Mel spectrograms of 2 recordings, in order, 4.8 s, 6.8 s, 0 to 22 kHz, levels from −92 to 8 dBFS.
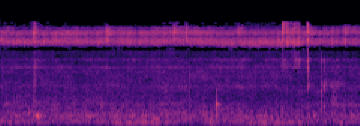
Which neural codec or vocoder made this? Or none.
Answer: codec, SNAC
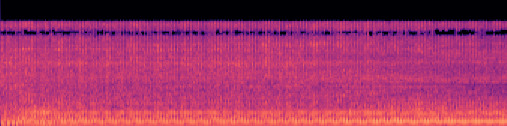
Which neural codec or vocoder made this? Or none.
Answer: none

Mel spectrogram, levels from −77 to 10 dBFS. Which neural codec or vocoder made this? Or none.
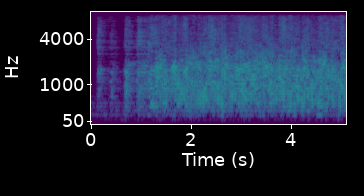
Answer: vocoder, HiFi-GAN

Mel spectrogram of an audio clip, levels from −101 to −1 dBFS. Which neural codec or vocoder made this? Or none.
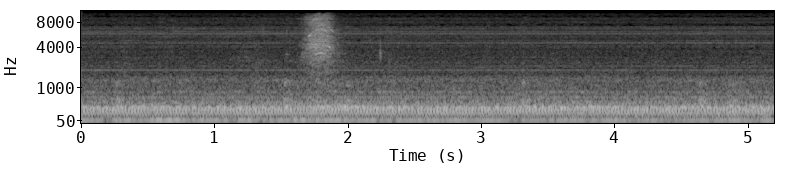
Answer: none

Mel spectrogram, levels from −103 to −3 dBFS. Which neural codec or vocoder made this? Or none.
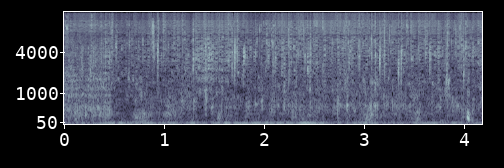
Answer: none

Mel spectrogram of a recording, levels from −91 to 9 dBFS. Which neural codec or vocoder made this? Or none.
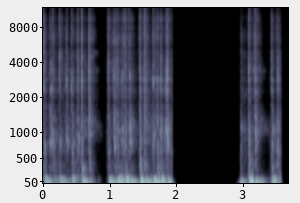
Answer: codec, SNAC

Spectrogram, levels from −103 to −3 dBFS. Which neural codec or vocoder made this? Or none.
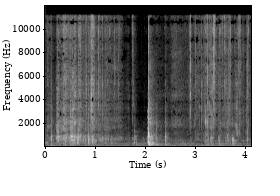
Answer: none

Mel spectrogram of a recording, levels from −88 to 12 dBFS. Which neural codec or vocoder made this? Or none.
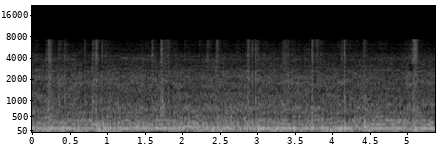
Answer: codec, SNAC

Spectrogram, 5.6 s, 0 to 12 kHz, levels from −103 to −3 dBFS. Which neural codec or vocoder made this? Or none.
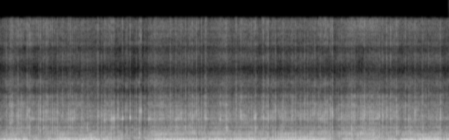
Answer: autoencoder, DAC-VAE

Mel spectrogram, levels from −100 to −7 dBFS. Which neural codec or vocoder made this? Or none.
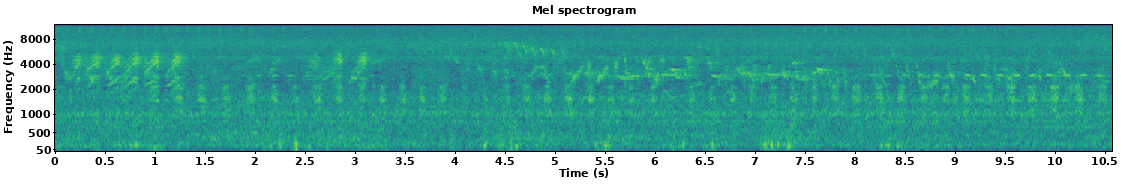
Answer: none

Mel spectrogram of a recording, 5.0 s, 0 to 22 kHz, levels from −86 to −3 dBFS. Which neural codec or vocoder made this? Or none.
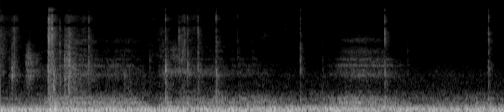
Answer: none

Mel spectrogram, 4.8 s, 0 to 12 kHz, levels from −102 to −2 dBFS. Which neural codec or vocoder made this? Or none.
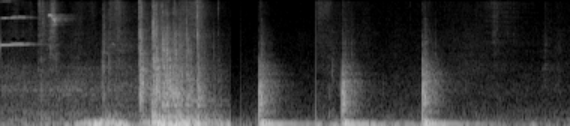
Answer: none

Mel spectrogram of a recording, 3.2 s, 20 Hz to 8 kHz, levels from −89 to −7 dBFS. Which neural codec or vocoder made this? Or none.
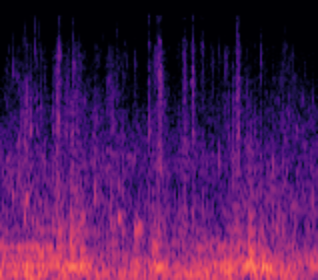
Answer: none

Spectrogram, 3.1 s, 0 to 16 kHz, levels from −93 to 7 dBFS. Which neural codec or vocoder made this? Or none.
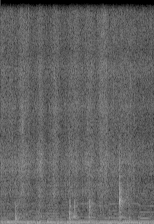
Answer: none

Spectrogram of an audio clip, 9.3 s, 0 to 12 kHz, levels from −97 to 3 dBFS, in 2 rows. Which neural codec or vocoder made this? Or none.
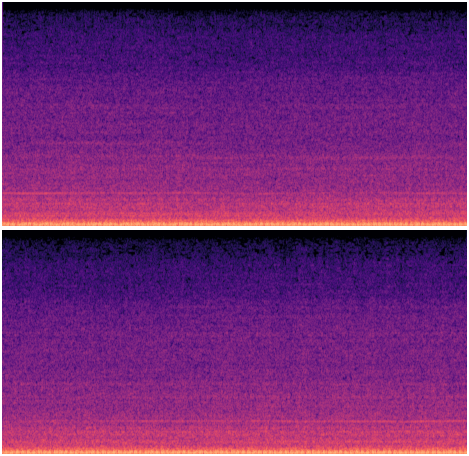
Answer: none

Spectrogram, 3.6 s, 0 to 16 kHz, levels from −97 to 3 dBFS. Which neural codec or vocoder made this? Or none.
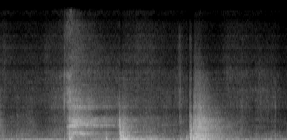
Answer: codec, SNAC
